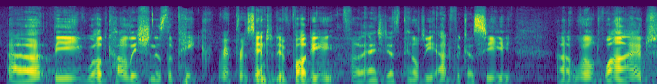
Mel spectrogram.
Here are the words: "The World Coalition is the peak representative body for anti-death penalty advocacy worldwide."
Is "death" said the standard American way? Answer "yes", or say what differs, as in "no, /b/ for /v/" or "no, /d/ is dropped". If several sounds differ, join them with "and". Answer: yes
